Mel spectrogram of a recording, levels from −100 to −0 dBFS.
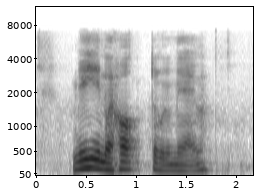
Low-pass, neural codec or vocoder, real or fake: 7.2 kHz; codec, 16 kHz, 1 kbps, FunCodec, trained on Chinese and English, 50 frames a second; fake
